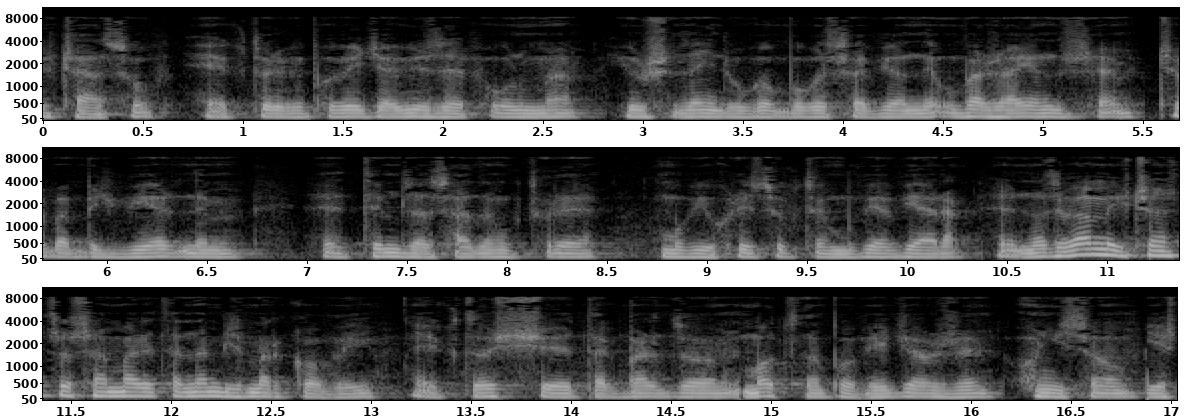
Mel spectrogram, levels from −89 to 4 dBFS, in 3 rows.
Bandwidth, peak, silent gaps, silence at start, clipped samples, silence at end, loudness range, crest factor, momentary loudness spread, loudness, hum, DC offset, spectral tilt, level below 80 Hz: 8.8 kHz; -14 dBFS; none; 0 s; under 0.1%; 0 s; 3 LU; 16 dB; 6 LU; -30 LUFS; none; under 0.1%; -8 dB/octave; -60 dBFS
